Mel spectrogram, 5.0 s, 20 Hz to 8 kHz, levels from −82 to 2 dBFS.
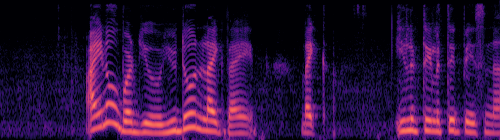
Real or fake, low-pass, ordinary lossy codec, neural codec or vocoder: fake; 7.2 kHz; none; codec, 16 kHz, 1 kbps, X-Codec, HuBERT features, trained on LibriSpeech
